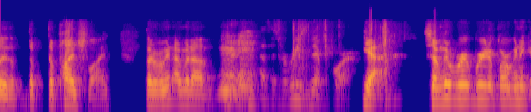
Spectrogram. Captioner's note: cough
